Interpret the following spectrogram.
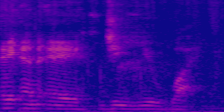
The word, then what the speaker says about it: Anagai: It's pronounced Anaguy, but it's Anagai. but it's spelled different.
